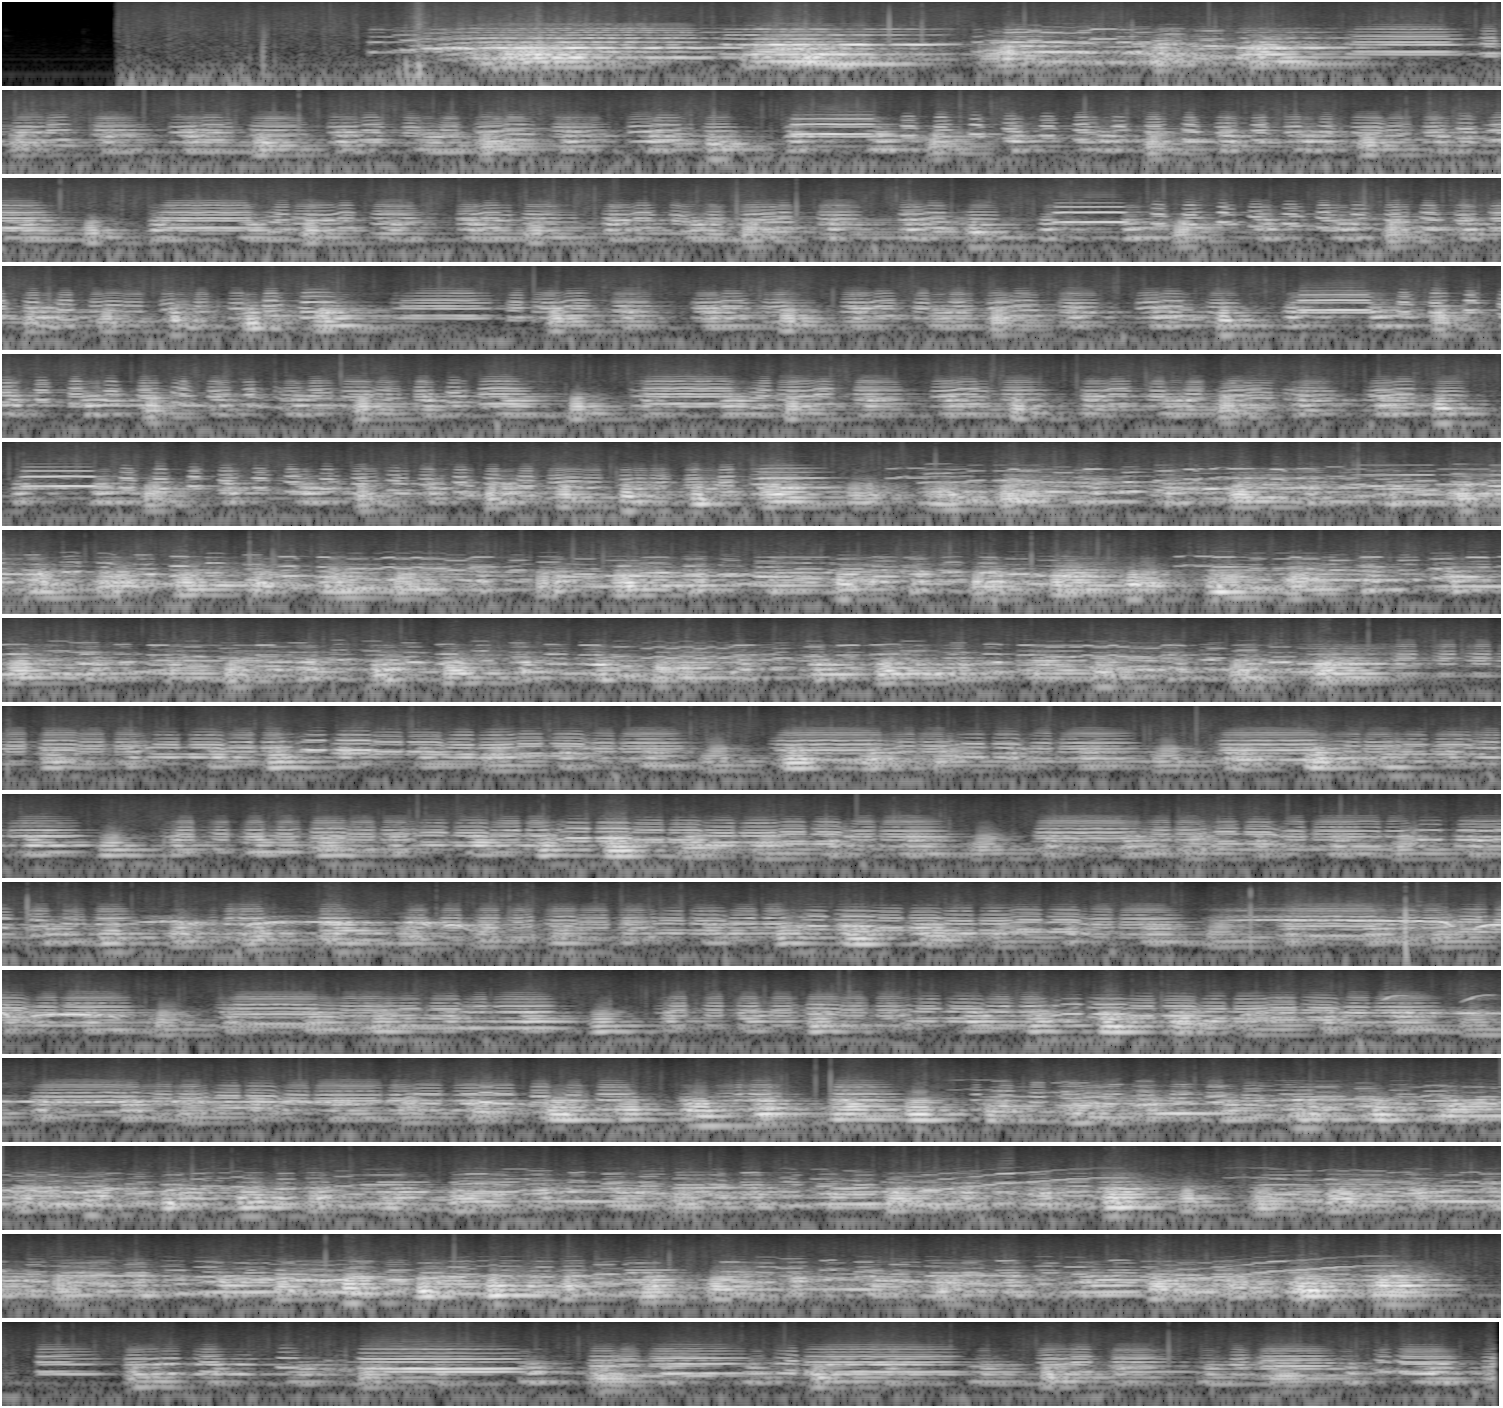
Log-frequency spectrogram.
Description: Schellackplatte
abgespielt : präsentes Rauschen : präsentes Knistern : leiert : Nadelgeräusch
Mit Pfiffen und Juchzern.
